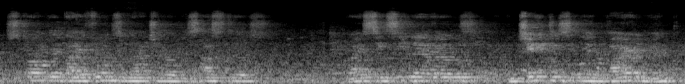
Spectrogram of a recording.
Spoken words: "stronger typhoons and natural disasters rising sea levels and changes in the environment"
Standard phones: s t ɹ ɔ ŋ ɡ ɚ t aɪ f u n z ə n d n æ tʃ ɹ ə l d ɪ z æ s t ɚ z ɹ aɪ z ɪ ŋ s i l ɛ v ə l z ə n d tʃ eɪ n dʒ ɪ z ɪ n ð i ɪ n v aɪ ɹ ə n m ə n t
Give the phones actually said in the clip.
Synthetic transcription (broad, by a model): s t ɹ ɔ ŋ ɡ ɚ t aɪ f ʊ n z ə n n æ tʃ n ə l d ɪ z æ s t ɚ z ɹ aɪ s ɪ s i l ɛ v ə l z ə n tʃ eɪ n dʒ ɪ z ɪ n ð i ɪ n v aɪ ɹ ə n m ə n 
